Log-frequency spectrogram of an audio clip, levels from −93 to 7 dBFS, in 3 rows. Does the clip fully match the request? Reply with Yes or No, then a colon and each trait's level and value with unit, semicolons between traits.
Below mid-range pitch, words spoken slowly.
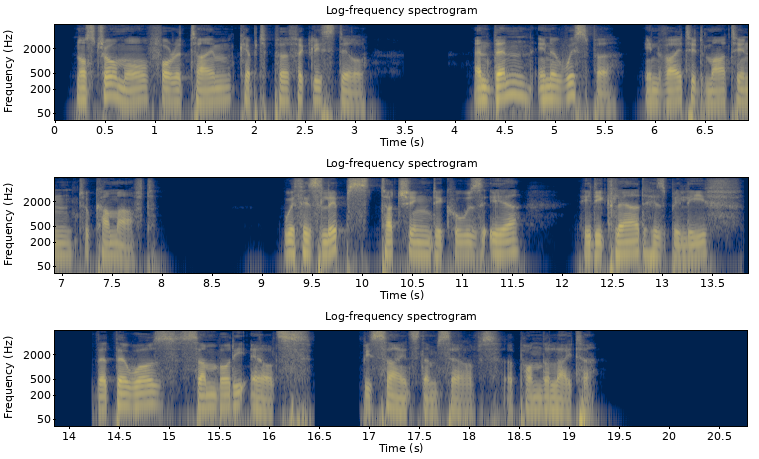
Yes: low, 100 Hz; slow, 105 wpm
